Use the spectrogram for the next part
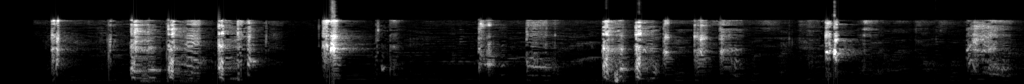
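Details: Infant imitates his mother's cough: short, breathy cough-like bursts, playful copying rather than a sign of illness.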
